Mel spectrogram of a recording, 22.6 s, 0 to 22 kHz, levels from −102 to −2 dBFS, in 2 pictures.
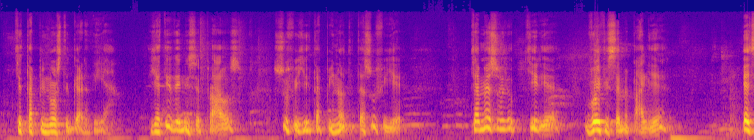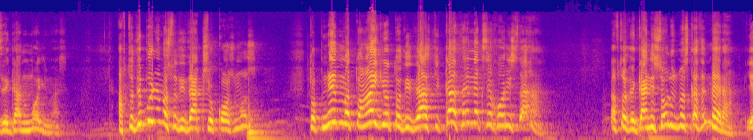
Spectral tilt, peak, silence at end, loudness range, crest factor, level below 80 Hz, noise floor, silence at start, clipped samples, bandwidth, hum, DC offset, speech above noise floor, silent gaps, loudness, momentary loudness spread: -4.5 dB/octave; 0 dBFS; 0 s; 12 LU; 16 dB; -40 dBFS; -50 dBFS; 0.25 s; under 0.1%; 16.5 kHz; none; under 0.1%; 36 dB; none; -14 LUFS; 16 LU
